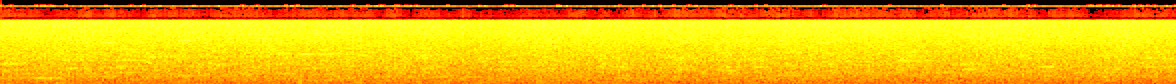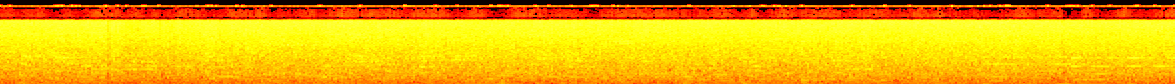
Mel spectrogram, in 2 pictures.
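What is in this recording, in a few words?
Radio Thailand Original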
